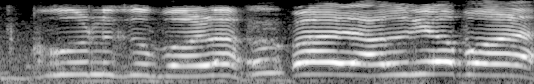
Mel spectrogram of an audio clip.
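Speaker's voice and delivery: real crying. Real, not acted. Child refusing school to the adult consoling them, crying. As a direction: protest through sobs, drawing the words out. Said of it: "அழாத, அழாத".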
